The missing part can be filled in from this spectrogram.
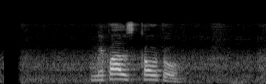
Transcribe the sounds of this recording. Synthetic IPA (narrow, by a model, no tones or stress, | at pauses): nepaːlskawʈo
